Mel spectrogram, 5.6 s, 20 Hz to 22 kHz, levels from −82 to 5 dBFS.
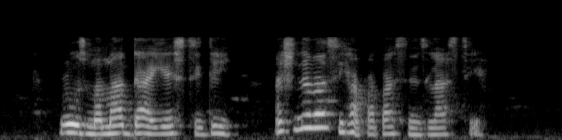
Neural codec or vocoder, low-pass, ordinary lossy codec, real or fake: codec, 44.1 kHz, 7.8 kbps, Pupu-Codec; 7.2 kHz; none; fake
